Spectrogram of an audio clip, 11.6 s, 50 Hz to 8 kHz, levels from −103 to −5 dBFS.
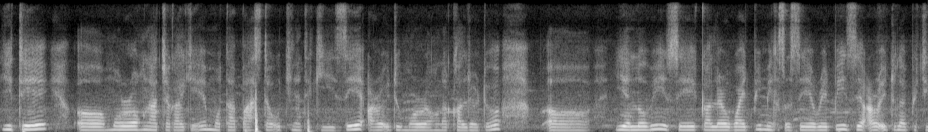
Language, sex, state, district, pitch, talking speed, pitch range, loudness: Nagamese, female, Nagaland, Kohima, 200 Hz, 155 wpm, 190-215 Hz, -24 LUFS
